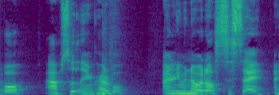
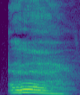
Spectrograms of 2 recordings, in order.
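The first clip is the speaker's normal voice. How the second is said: a loud, pained groan of frustration; frustrated ugh; 6 semitones higher, 5 dB louder than usual. Real, not acted. Reviewer groaning over a heartbreaking book, loud pained ugh. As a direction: let the ugh out loud and high.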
